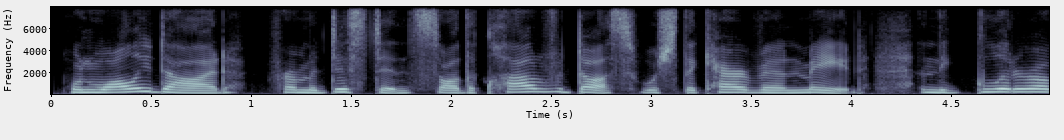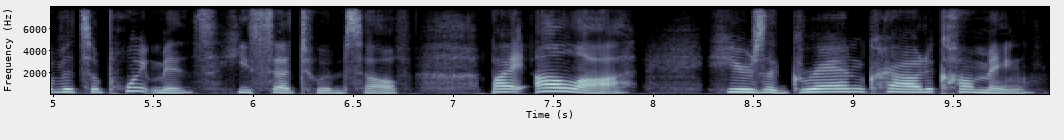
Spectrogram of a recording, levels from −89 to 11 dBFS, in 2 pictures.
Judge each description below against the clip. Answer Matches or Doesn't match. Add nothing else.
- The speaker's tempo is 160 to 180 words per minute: Doesn't match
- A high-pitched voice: Matches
